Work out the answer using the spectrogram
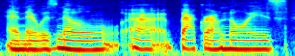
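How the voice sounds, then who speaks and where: A woman hosts a casual interview podcast. Her voice sits quite low with plenty of fry, and it is recorded close and dry. She talks in a conversational way. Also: completely flat delivery, takes it slowly, dry recording. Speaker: podcast host interviewing a guest.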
